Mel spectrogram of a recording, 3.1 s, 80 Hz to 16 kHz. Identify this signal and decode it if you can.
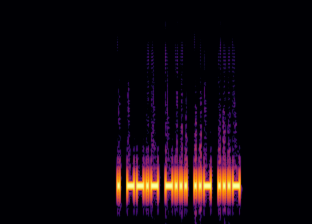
Morse code, heard as a keyed tone, about 46 wpm, 700 Hz. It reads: EQBUV
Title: Code Groups - 5 Letters - 50wpm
